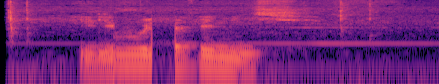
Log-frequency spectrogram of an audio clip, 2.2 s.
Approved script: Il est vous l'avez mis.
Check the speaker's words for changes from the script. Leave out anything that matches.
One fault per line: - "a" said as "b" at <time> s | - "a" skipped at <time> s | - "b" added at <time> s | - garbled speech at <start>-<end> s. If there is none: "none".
none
